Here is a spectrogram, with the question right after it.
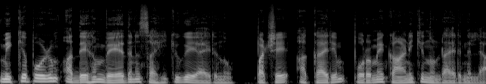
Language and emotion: Malayalam, neutral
